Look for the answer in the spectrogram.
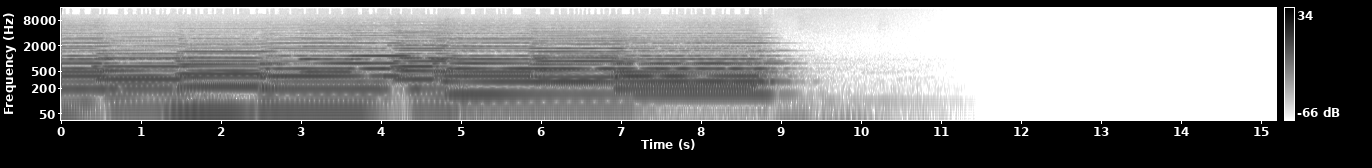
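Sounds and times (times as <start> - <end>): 
barrel organs playing a morning hymn: 0.0 - 9.4.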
